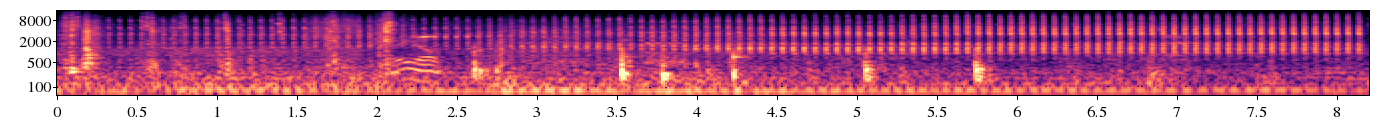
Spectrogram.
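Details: 1979 GMC Caballero cranking after fuel was possibly dumping down the intake, owner fearing hydrolock: several loose knocks, then even cranking at about three turns a second with no catch; smoke follows; spark plugs were later removed to clear it.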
